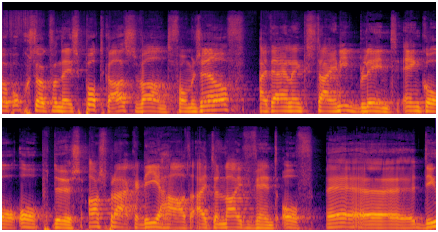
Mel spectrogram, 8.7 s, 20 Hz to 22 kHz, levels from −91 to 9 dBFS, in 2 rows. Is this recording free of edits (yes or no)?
yes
